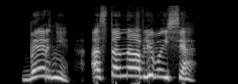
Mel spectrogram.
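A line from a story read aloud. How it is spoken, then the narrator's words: Yelling. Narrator (Russian): заорала я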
